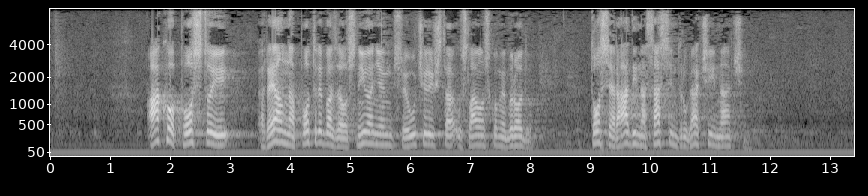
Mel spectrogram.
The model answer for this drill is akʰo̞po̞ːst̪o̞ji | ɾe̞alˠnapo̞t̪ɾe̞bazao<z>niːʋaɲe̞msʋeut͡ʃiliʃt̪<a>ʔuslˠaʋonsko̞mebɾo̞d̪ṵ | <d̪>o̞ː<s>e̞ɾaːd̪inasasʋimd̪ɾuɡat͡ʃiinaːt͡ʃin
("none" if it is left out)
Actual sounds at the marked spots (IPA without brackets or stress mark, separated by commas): s, a, t̪, s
